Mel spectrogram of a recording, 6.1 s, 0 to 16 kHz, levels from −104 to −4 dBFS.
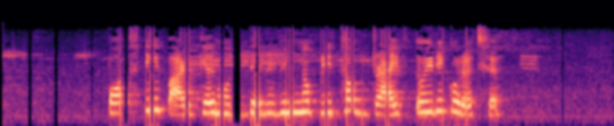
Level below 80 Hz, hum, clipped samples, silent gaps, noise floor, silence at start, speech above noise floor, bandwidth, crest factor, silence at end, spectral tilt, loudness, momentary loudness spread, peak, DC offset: -52 dBFS; none; under 0.1%; none; -54 dBFS; 0.1 s; 38 dB; 7.8 kHz; 16 dB; 1.15 s; -4.5 dB/octave; -16 LUFS; 5 LU; -2 dBFS; under 0.1%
